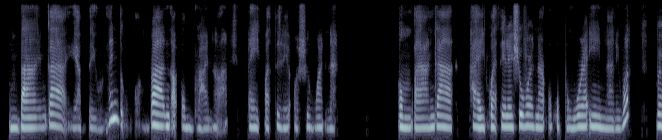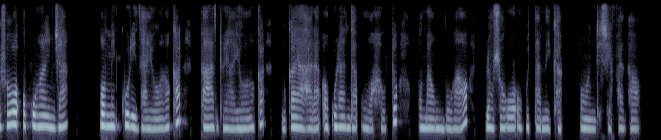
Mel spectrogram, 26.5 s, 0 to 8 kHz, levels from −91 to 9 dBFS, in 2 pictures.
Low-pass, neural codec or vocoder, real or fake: 7.2 kHz; codec, 24 kHz, 0.9 kbps, WavTokenizer, small release; fake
